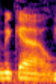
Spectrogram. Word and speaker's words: Miguel: I'm pretty confident in Miguel.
